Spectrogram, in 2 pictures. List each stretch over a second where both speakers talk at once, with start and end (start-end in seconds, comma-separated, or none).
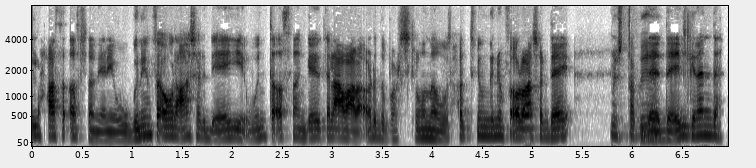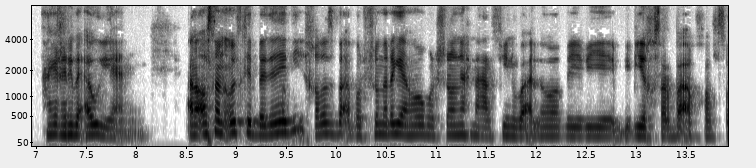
none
